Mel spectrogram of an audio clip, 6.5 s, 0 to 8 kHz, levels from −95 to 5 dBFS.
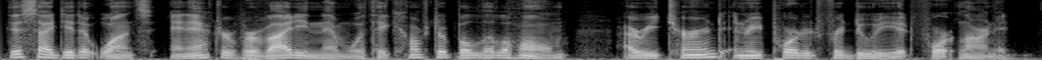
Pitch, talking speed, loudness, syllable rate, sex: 105 Hz, 210 wpm, -20 LUFS, 5.9 syllables/s, male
